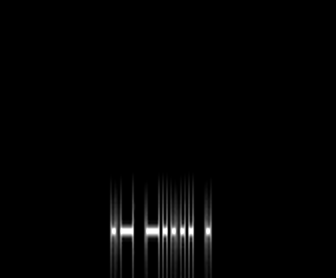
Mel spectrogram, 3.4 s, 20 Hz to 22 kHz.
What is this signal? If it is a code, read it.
Morse code, heard as a keyed tone, about 28 wpm, 700 Hz. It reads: A6E
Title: All Cut Numbers - 3-Digit 28wpm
